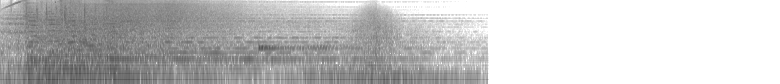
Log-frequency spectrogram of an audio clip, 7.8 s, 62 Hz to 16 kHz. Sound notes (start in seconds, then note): 0.0 fanfare; 2.4 crashing waves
